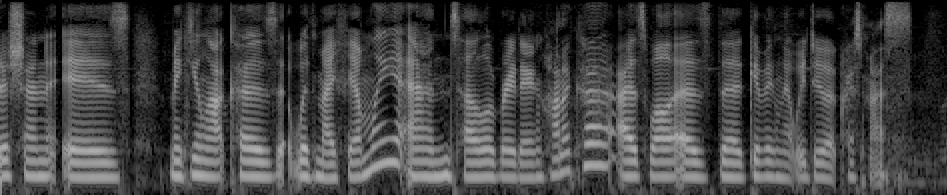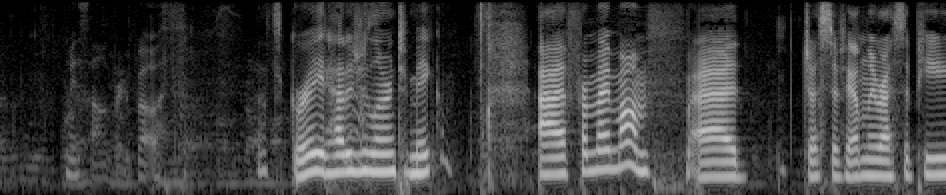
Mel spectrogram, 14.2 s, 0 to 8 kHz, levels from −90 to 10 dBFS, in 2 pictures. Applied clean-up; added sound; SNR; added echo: none; none; none; none.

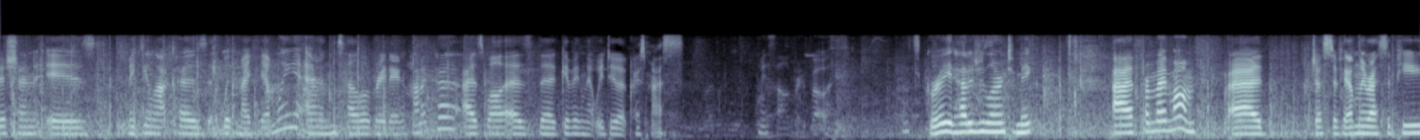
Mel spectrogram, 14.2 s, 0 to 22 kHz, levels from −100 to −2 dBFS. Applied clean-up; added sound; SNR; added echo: none; Run; 11 dB; none.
